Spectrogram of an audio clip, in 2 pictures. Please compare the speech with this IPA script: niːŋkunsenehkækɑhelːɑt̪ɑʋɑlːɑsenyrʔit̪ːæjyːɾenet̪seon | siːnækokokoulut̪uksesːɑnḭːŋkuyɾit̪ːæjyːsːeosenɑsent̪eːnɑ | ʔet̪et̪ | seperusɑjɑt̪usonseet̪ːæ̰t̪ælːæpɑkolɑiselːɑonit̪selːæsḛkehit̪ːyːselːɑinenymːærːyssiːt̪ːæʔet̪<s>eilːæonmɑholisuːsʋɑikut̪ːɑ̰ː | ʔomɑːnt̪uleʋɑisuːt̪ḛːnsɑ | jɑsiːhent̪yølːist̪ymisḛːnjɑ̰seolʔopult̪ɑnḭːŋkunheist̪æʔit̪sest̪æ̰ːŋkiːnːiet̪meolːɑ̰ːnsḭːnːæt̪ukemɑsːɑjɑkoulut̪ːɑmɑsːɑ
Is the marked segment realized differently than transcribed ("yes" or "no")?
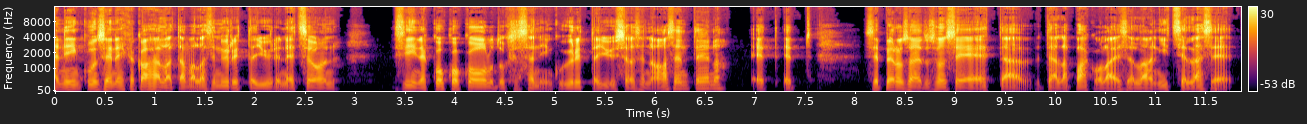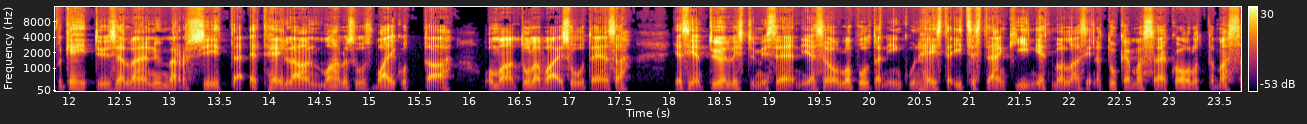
yes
